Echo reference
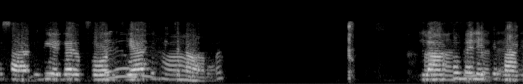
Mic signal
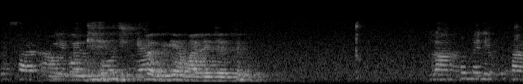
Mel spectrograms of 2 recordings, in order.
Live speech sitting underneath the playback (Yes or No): No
